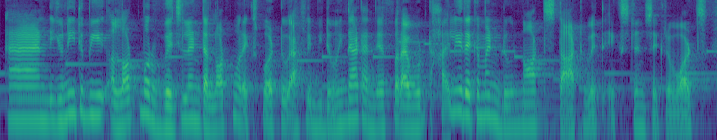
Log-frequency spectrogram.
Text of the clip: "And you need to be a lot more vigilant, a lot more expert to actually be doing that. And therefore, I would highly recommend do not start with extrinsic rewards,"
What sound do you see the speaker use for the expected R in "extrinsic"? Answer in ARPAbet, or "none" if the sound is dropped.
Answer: none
